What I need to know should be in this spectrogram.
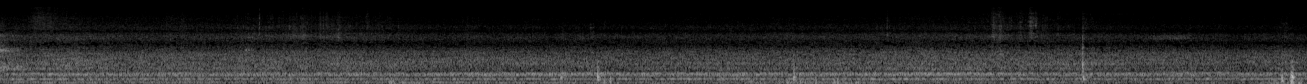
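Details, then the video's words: Feral honey bee colony that built its hive inside a tractor tire, in a stack of tires at a citrus orchard in Mission, Texas, heard during hive removal: a steady, dense droning hum of many bees, unbroken throughout, with a few faint clicks. "Honey Bee hive removal in a tractor tire"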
